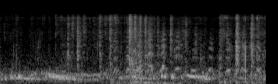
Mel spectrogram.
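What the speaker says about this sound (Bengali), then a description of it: "একদম পায়রা, খুব জাতের পায়রা।" A pigeon of a fine breed, partly paralysed, coos nearby in a throaty, rolling series of low calls over a background of rustling and other birds.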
